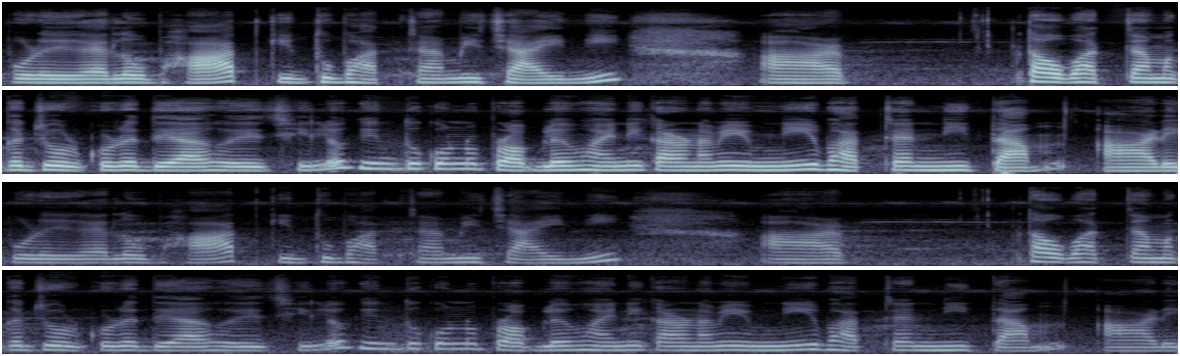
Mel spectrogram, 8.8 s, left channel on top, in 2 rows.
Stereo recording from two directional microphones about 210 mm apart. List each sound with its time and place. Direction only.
0.0 s a woman's voice: 35° left (ahead or behind)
